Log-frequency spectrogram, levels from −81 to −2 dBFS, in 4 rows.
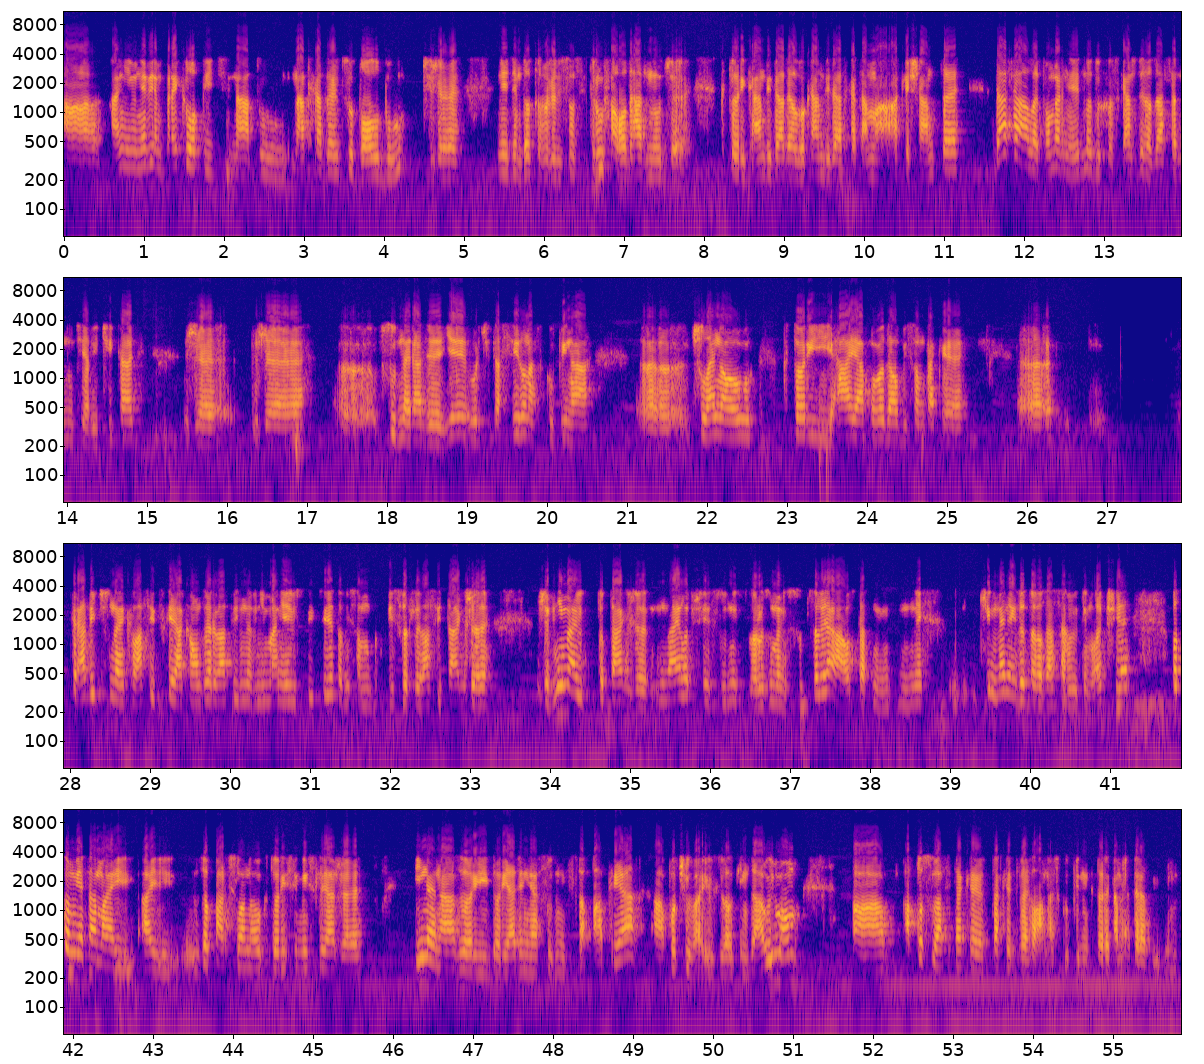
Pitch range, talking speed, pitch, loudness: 115-130 Hz, 135 wpm, 120 Hz, -18 LUFS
